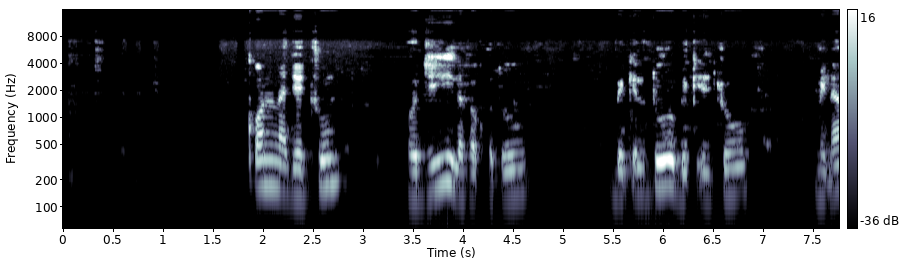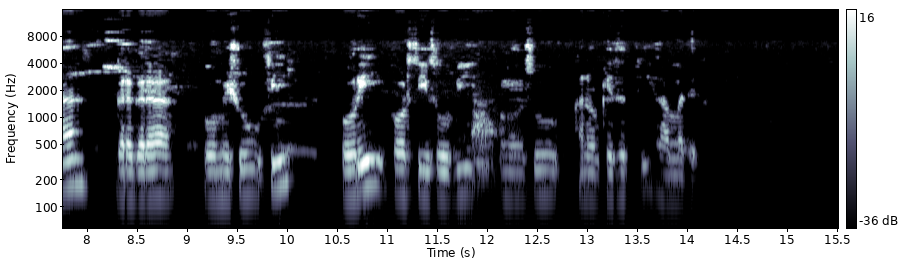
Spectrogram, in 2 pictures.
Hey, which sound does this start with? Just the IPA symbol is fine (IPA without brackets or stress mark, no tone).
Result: kʼ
